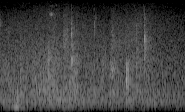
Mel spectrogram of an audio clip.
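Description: A quiet room with a few faint, irregularly spaced ticks and clicks.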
